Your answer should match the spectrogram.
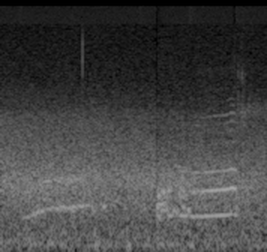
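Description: Chickens clucking while foraging for bugs in freshly torn-out garden ground, a few soft rising calls at moderate distance over steady outdoor background noise, with no talking.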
